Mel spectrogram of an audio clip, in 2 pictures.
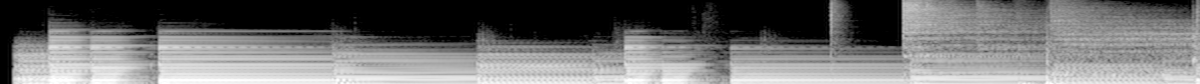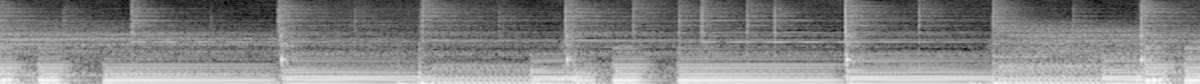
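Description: Jazz piano playing a repeated figure of sustained chords over low bass notes. About four and a half seconds in, percussion joins with a high shimmer and struck accents under the piano.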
